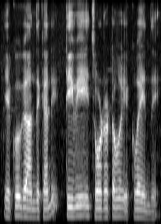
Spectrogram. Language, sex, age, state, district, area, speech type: Telugu, male, 60+, Andhra Pradesh, N T Rama Rao, urban, spontaneous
